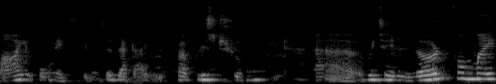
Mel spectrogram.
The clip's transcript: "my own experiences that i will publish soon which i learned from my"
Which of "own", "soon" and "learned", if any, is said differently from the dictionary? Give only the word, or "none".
soon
